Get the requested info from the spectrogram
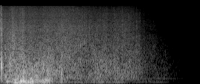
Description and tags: SPLASH (by blaukreuz)
Clean water splash sound.
lapping, liquid, splashing, wave, shore, sea, water, splash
